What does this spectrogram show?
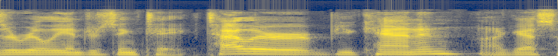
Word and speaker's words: Buchanan: Tyler Buchanan, I guess, unless he pronounces it Buchanan, as some people do, like we do here in Virginia for some reason, writing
